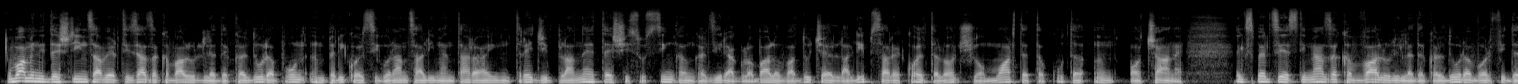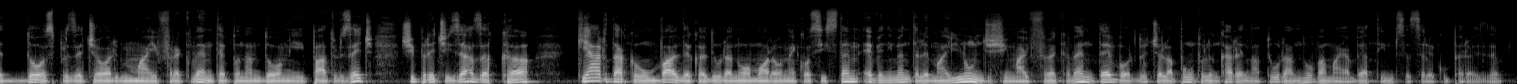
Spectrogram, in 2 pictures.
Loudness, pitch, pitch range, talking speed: -22 LUFS, 95 Hz, 85-110 Hz, 160 wpm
